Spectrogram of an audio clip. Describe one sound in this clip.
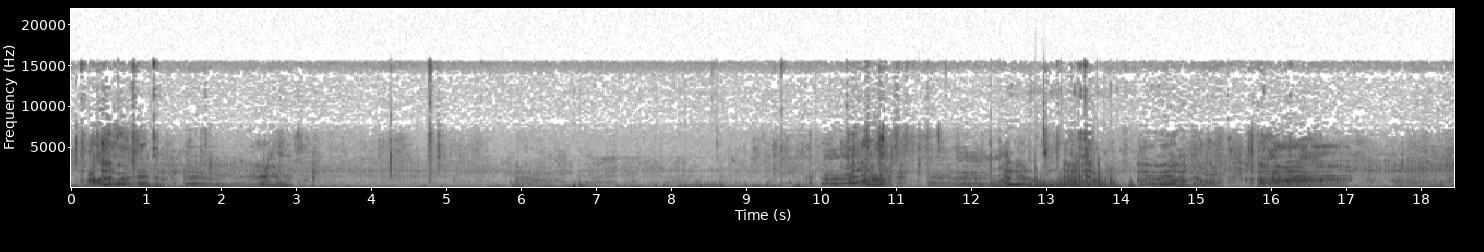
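Paws scuffle and rustle through grass.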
